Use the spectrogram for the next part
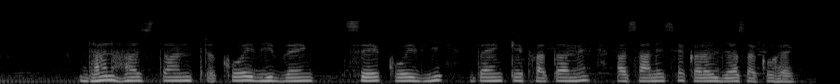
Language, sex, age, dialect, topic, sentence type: Magahi, male, 25-30, Southern, banking, statement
